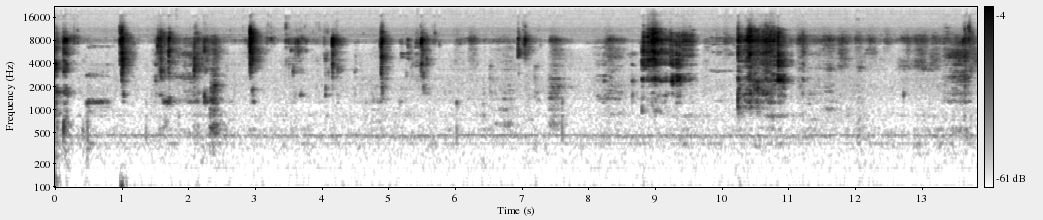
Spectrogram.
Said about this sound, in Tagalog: Nagtimpla na nga ako ng kaunting kape.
